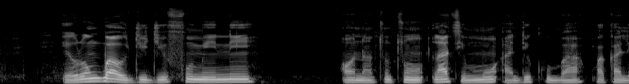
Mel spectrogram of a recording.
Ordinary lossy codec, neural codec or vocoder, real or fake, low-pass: none; none; real; 14.4 kHz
